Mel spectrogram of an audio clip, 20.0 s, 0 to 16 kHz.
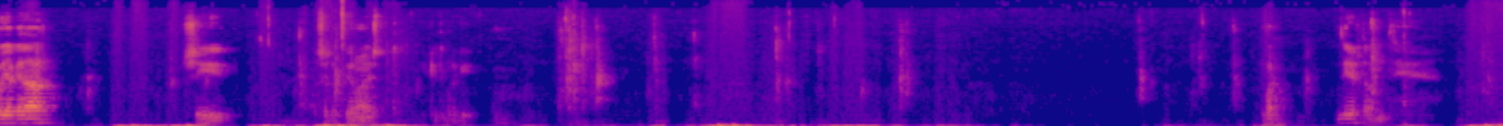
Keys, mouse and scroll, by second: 4.1 ctrl+KP_Add, 5.5 alt+shift+right click, 6.4 alt+shift+right click, 7.8 ctrl+z, 9.3 ctrl+KP_Add, 11.1 alt+shift+right click, 12.8-16.9 middle drag, 16.9 alt+right click, 18.2 x.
